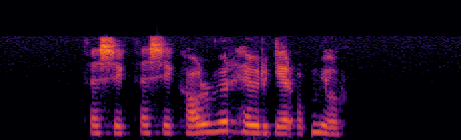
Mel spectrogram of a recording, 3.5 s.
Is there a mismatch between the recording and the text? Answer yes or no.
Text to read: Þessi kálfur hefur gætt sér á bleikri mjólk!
yes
